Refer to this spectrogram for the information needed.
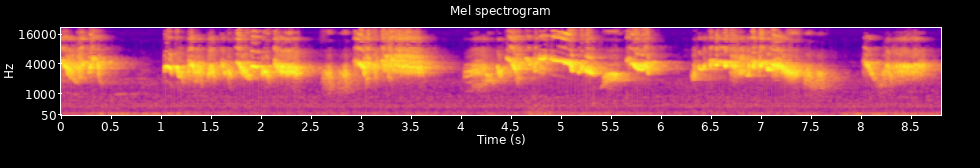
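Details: Calandra lark (Melanocorypha calandra), a captive bird still learning to roll, singing a dense, fast stream of high twittering, trilling and chirping phrases, each lasting a second or two, with brief pauses between them.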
